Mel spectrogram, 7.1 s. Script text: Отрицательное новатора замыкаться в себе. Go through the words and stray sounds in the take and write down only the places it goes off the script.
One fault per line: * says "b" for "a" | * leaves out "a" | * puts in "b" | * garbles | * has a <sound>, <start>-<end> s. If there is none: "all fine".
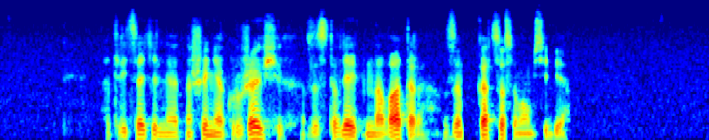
* puts in "отношение окружающих заставляет"
* has a dropout, 4.6-4.8 s
* puts in "самом"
